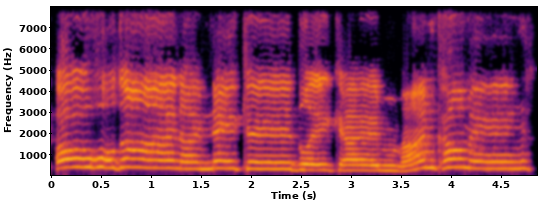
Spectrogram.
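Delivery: high, slow, fake-casual call through the door; buy time with a breezy sing-song; stalling call. Teen stalling her furious dad through the door, high sing-song call.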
